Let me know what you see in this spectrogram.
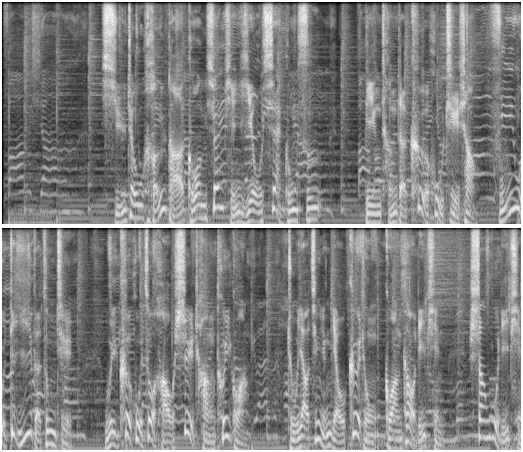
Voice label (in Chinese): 男, 宣传片; 徐州恒达广宣品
